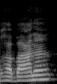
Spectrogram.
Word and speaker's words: Habana: and the ASI so Habana Cuba the V is silent which is a b I'm sorry the V makes the B sound so Habana Cuba so whatever you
